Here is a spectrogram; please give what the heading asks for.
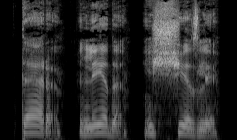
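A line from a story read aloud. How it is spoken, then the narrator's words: Calm. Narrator (Russian): светлый спокойно произнес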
